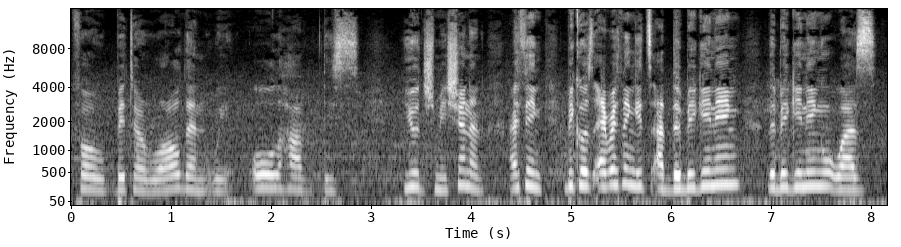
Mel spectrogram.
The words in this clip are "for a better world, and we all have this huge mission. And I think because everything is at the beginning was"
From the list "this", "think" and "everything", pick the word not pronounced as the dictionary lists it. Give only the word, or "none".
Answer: none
